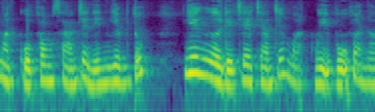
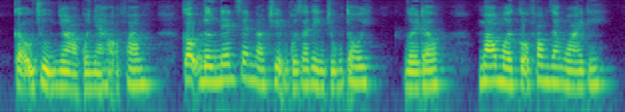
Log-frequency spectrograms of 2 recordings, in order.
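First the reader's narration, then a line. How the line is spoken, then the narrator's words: Angry smile. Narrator (Vietnamese): nở một nụ cười tức giận và nói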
